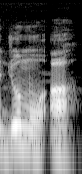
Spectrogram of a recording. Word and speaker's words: جمعہ: آہ جمعہ۔ عربی میں اس کو پیش کے میم کے پیش کے ساتھ پڑھیں گے، جمعہ۔ اردو میں جمعہ ہے۔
